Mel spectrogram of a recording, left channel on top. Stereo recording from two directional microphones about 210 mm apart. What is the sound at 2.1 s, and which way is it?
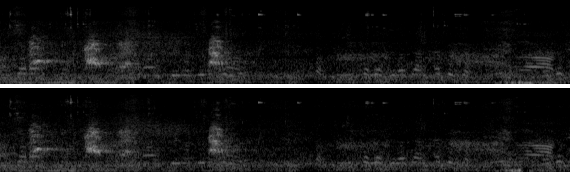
Bow-wow, 50° left (ahead or behind).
